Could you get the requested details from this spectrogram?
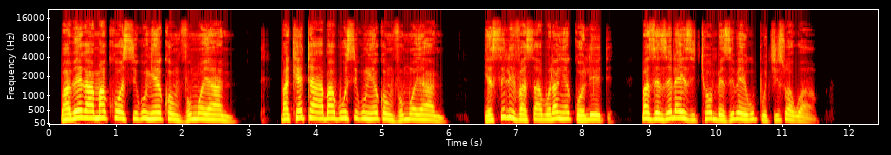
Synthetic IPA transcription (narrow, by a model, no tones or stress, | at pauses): βaβɛɣaːmakʰosiɣuŋɛkʰɔɱvumɔjaːmi | βakʰɛtʰaːβaβusiɣuŋɛkʰɔɱvumɔjami | ŋesilivasaβɔlaŋɛɡ̥ʱoliːd̥ʱɛ | βazɛnd͡zʱɛlaizitʰɔmbʱɛziβɛjiɣub̥ʱud̥ʒ̥ʱiswaɣwaːβɔ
